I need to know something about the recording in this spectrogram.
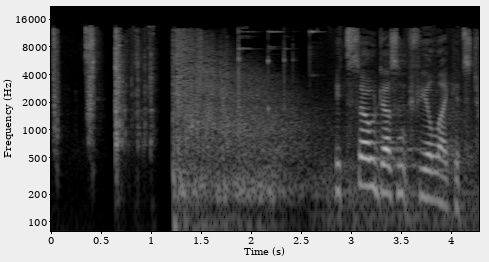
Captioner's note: gunshot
